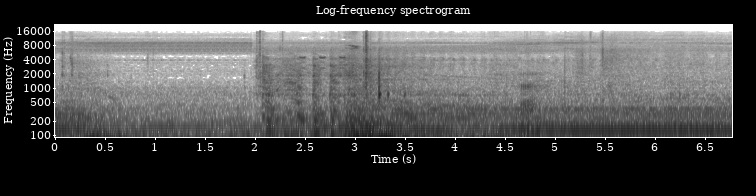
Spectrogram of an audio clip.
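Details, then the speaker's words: Lada Priora that wouldn't start on the street, immobilizer suspected of intermittently not reading the key: about a one-second crank catches cleanly and settles into a steady, even idle; normal start. "Оталды. Арасында кілтті оқымай қалып тұр."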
